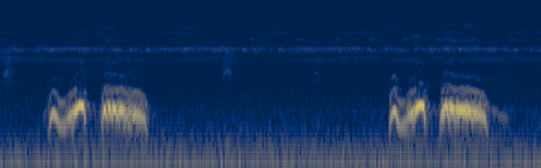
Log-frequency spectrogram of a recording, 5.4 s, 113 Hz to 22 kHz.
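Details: Dove calling to lure wild doves into a trap in Cambodia: two loud coo phrases about 3.5 seconds apart, each a short wavering note followed by a longer, even, slightly falling coo, over a quiet low hum.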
